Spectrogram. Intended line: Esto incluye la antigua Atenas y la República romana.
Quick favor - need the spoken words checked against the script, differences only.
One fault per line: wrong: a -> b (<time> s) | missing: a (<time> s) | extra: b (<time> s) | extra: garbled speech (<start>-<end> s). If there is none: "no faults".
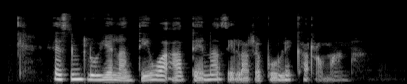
no faults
